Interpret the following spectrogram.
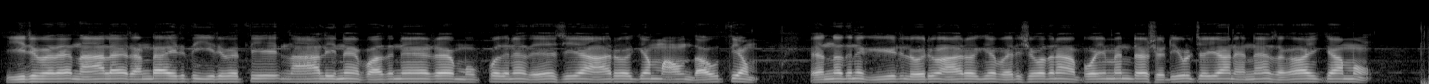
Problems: none marked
